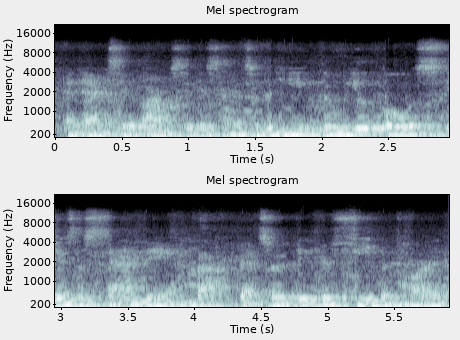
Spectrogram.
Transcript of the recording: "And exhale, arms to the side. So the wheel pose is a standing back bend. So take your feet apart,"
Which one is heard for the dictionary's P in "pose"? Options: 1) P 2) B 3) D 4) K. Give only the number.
2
